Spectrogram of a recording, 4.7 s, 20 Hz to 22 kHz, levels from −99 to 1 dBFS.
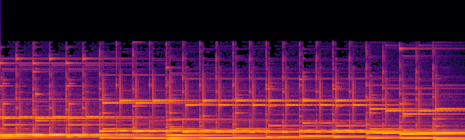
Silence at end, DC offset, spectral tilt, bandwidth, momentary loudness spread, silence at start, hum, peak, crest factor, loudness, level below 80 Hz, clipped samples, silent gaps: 0 s; 0.5%; 0 dB/octave; 16 kHz; 4 LU; 0 s; none; -4 dBFS; 16 dB; -18 LUFS; -70 dBFS; under 0.1%; none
